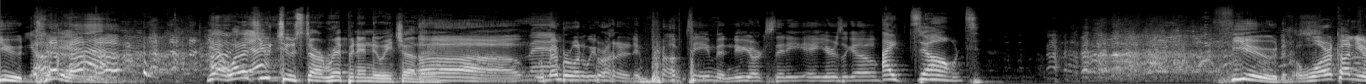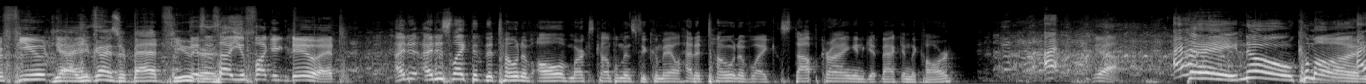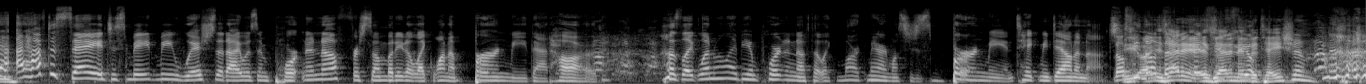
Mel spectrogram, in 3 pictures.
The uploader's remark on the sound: Live from Flappers in Burbank, CA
